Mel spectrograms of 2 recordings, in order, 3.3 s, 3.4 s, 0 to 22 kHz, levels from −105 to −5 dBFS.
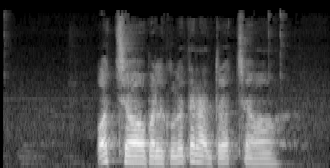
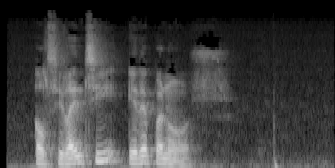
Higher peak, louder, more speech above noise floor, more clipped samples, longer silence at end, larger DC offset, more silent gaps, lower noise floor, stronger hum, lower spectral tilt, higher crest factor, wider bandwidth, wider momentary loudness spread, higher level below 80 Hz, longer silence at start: first, -4 dBFS vs -12 dBFS; first, -20 LUFS vs -29 LUFS; first, 46 dB vs 35 dB; neither; about the same, 0.55 s vs 0.6 s; neither; neither; about the same, -66 dBFS vs -63 dBFS; neither; about the same, -6 dB/octave vs -6 dB/octave; about the same, 18 dB vs 20 dB; about the same, 15 kHz vs 15 kHz; first, 13 LU vs 10 LU; about the same, -64 dBFS vs -60 dBFS; first, 0.95 s vs 0.35 s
